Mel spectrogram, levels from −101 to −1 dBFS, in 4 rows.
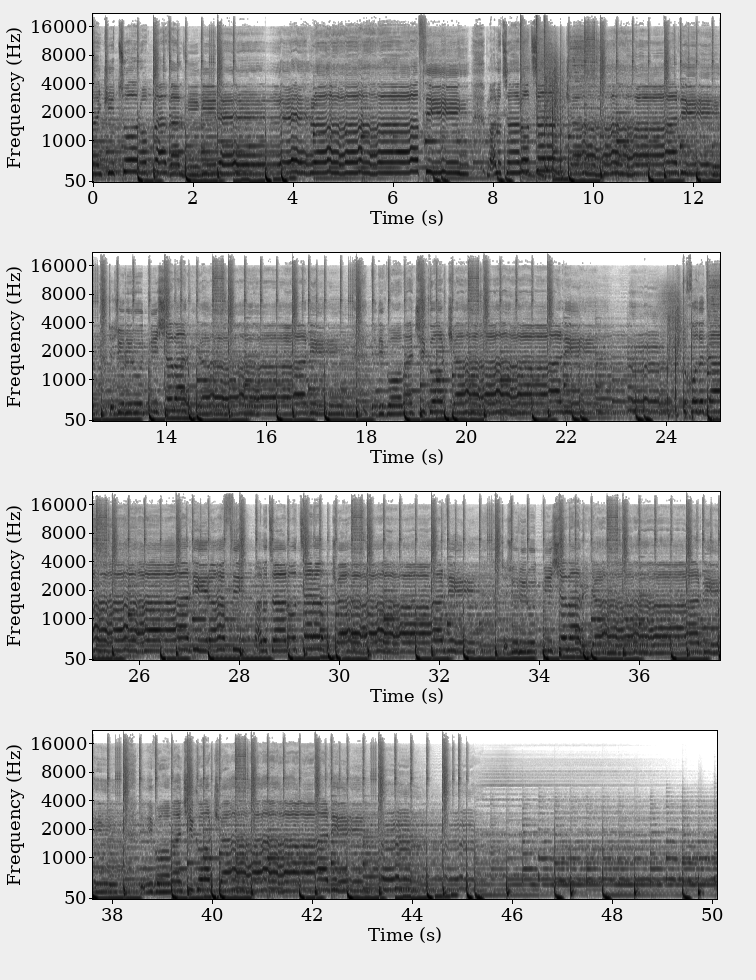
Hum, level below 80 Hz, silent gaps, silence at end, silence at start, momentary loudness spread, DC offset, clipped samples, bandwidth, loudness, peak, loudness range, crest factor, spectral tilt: none; -16 dBFS; none; 0 s; 0 s; 6 LU; under 0.1%; under 0.1%; over 20 kHz; -11 LUFS; 0 dBFS; 3 LU; 10 dB; -5 dB/octave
